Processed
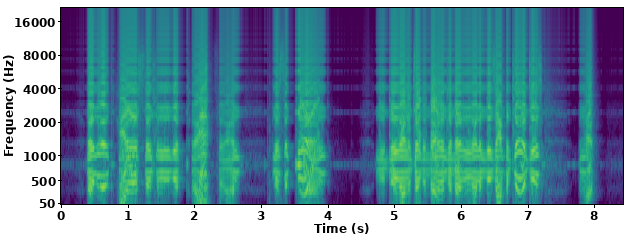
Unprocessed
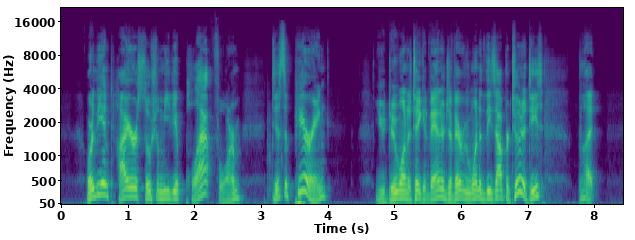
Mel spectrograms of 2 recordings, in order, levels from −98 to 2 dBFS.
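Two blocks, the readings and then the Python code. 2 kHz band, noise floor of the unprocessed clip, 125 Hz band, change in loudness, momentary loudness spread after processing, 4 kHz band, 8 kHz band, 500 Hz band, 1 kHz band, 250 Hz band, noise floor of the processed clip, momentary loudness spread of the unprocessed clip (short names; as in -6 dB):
+0.5 dB, -68 dBFS, -13.0 dB, +1.5 dB, 10 LU, +7.5 dB, +9.5 dB, -1.5 dB, +8.0 dB, -7.0 dB, -68 dBFS, 10 LU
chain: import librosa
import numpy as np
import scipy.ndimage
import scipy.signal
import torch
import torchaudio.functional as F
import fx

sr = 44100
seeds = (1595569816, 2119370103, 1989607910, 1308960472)

y = fx.env_lowpass(x, sr, base_hz=1400.0, full_db=-16.0)
y = y * np.sign(np.sin(2.0 * np.pi * 820.0 * np.arange(len(y)) / sr))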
